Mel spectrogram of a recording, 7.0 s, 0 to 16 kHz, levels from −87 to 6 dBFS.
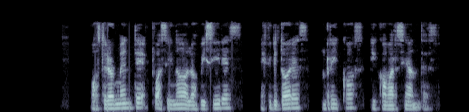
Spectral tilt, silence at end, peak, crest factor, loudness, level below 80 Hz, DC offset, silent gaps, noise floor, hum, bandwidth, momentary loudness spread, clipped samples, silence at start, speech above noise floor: -4 dB/octave; 0.5 s; -2 dBFS; 20 dB; -20 LUFS; -56 dBFS; under 0.1%; none; under -90 dBFS; none; 7.8 kHz; 14 LU; under 0.1%; 1.35 s; over 70 dB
